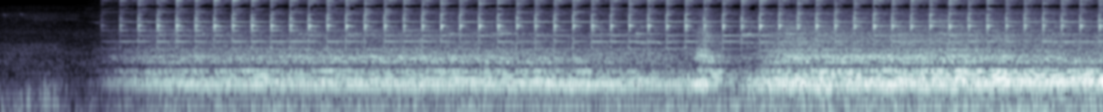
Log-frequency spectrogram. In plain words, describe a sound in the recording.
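A train horn blares loudly nearby.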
